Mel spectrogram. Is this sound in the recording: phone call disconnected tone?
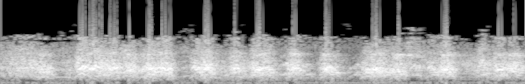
no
